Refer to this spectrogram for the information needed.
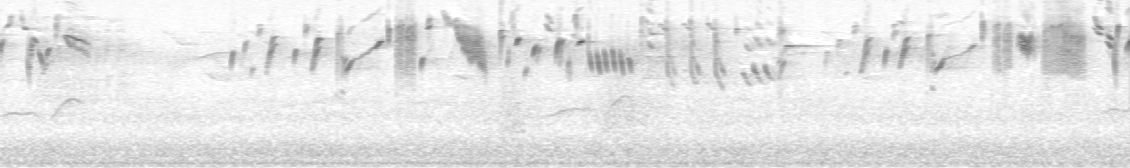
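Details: European goldfinch giving its varied song: quick high chirps, sweeping slurred notes and buzzy bursts in bouts separated by short pauses, with a steady faint low hum.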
